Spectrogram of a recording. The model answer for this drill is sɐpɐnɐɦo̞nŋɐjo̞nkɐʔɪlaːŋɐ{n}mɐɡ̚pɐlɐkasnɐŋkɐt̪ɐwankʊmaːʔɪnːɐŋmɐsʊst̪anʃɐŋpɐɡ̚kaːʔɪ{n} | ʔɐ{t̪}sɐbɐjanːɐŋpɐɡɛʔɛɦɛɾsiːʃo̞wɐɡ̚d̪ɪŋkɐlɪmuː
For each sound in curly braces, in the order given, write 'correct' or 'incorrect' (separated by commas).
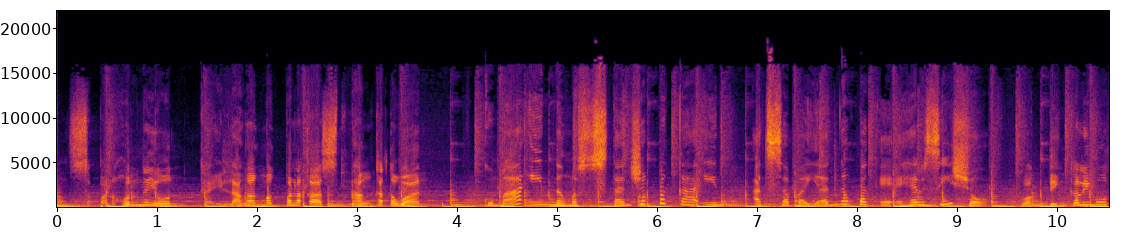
incorrect, correct, correct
